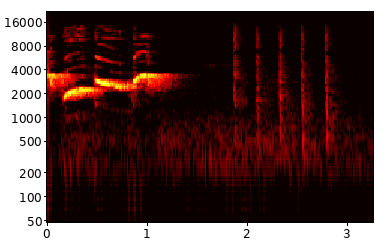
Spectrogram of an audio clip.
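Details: Hwamei (wambi) singing loudly and persistently: a second of clear, ringing whistled phrases, slurred and sliding in pitch, followed by five short dry clicks spaced about a quarter-second apart, then silence.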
